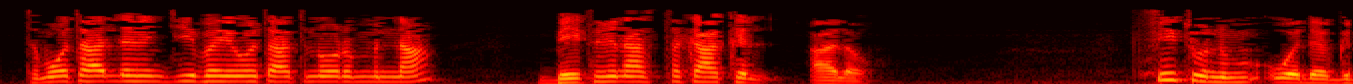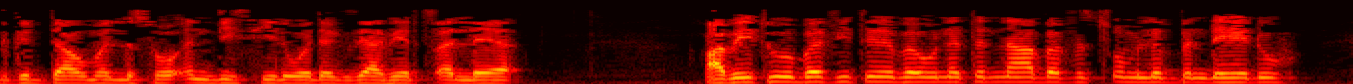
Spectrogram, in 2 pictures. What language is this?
Amharic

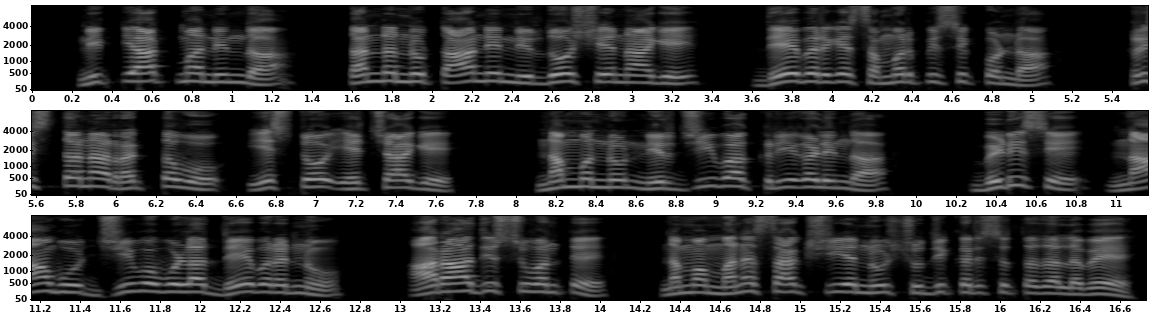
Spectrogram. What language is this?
Kannada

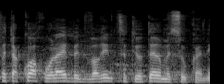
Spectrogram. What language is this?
Hebrew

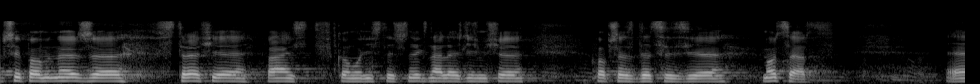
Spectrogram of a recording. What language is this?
Polish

